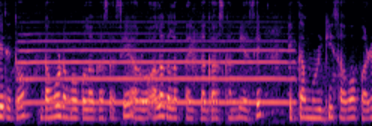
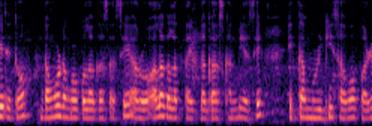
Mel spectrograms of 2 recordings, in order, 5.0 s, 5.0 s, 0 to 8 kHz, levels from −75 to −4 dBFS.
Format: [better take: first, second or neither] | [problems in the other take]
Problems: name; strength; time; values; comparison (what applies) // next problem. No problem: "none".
second | background sound (Wind instrument, woodwind instrument); 4 dB below the speech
